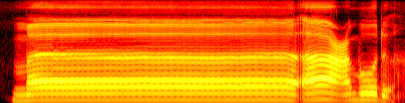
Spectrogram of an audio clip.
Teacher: ما کے اوپر مد منفصل، اس کو 3 الف کے برابر کھینچ کر پڑھیں گے.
